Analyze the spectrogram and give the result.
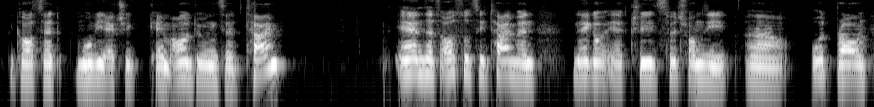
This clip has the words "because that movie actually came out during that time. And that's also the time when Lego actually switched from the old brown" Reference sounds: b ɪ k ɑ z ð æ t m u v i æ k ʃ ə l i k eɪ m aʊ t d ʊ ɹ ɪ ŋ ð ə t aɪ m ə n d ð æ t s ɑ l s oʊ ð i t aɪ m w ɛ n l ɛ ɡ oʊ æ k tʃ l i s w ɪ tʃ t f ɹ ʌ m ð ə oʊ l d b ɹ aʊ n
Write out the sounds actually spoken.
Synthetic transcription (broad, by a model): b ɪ k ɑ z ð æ t m u v i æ k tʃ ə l i k eɪ m aʊ t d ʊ ɹ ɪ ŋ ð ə t aɪ m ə n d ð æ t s ɑ l s oʊ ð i t aɪ m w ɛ n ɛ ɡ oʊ æ k tʃ l i s w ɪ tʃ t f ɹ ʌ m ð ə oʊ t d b ɹ aʊ n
